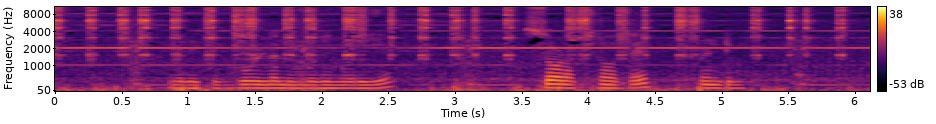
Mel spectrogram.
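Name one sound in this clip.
A printer motor whirs briefly at times.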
